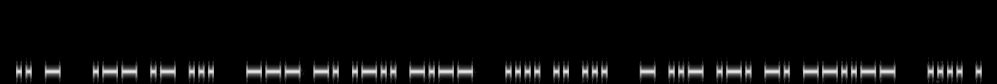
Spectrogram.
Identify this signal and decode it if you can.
Morse code, heard as a keyed tone, about 25 wpm, 600 Hz. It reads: IT WAS ONLY HIS TURN, HE
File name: the old man and the sea part 1 25wpm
